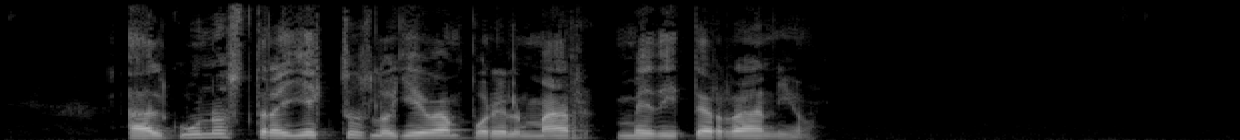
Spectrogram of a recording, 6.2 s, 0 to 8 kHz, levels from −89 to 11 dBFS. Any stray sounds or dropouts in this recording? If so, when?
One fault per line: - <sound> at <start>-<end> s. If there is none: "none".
none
